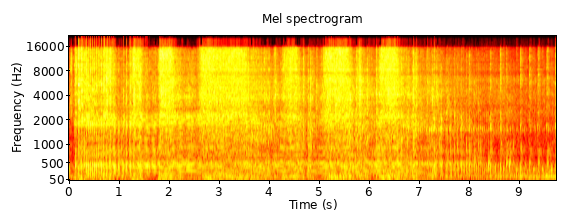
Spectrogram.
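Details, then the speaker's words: Bajaj Boxer 150 motorcycle, revived after five years sitting, running without exhaust muffler, starts on one click: loud raw open-pipe bark rising cleanly with throttle and settling back, engine running healthy. "Pero ang ganda ng tunog niya mga idol. Ganyan lang yung andar niya dahil wala ang tambutso, pero kung marinig natin ay napakaganda."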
